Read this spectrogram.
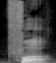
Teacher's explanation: जबकि नुक्ता वाले फ का उच्चारण करने के लिए ऊपर वाली दांत को नीचे वाले होठ पर रखकर कुछ हवा बाहर निकालते हुए उच्चारण करते हैं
